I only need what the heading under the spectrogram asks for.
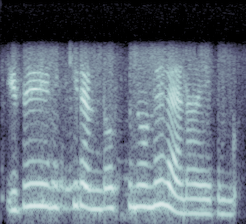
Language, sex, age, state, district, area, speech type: Malayalam, female, 18-30, Kerala, Idukki, rural, conversation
